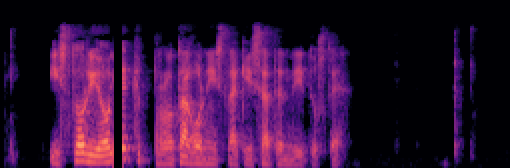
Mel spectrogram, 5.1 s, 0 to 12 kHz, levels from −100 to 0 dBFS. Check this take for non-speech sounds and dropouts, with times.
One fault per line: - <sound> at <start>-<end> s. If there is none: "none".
- dropout at 1.1-1.2 s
